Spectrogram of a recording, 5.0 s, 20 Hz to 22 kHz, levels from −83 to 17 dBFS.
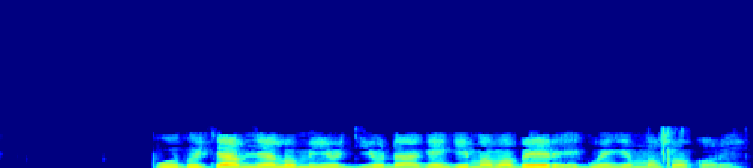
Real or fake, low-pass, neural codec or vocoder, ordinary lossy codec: real; 5.4 kHz; none; MP3, 24 kbps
